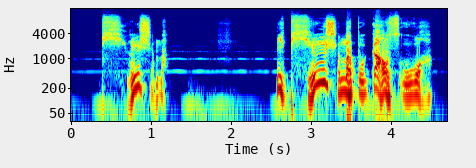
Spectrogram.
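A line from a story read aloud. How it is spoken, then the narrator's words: Crying through gritted teeth. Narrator (Chinese): 江城哭了，他一边从眼中流下泪，一边咬牙切齿地道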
